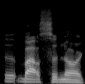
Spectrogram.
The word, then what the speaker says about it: SaNora: Let's talk about SaNora Cares. Am I saying it right? You're saying it perfect.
